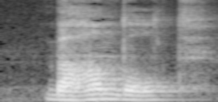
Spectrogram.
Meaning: inflection of behandelen: 1. second/third-person singular present indicative 2. plural imperative
- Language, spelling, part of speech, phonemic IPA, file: Dutch, behandelt, verb, /bəˈɦɑndəlt/, Nl-behandelt.ogg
